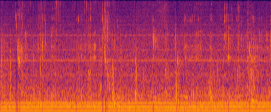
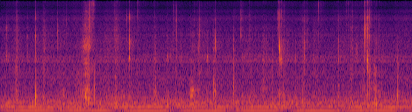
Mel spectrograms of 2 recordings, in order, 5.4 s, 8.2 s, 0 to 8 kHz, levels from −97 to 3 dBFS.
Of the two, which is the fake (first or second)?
second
